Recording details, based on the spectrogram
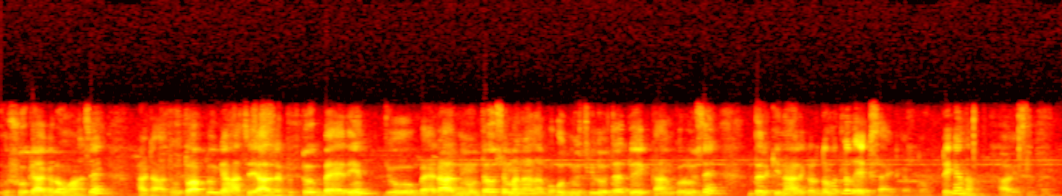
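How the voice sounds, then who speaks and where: A man's voice: mid-range voice, a little mellow, a little hiss or hum. A man teaching a lesson, who tells little mnemonic stories and keeps asking questions and answering them himself. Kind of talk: classroom lecture with mnemonic stories. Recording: echoey, dull lo-fi room sound.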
